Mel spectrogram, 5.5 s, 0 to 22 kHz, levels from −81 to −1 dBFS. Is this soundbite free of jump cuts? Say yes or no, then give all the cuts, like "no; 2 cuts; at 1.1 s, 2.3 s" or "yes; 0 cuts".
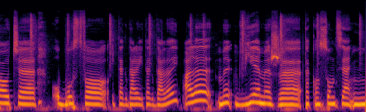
no; 3 cuts; at 1.7 s, 3.1 s, 4.6 s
